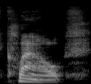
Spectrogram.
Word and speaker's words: Clough: Now, his first name is spelled C L O U G H, and O U G H can be pronounced about six or seven different ways depending on your whim. But I'm just going to go, I'm going to say, I'm going to pick Clow.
